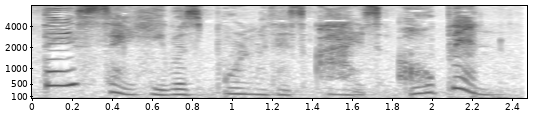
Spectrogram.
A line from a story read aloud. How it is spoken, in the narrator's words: whispered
